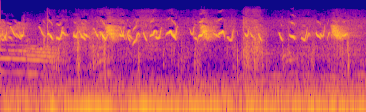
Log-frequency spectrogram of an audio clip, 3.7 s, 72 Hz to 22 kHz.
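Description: Many young chicks, one of a batch of 28 kept in a pen, chirp in a steady overlapping chorus of high, rapid peeps, close and fairly loud over a low background hum, with no talking.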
